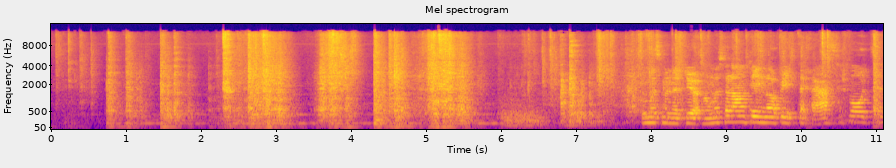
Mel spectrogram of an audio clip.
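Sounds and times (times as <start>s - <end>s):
baking tray scraping oven rack: 2.2s - 10.9s.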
